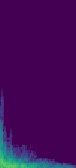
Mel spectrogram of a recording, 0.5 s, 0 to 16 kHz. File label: urban kick b key, kick drum single shot tuned to the B note. Loudest frequency: 104Hz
